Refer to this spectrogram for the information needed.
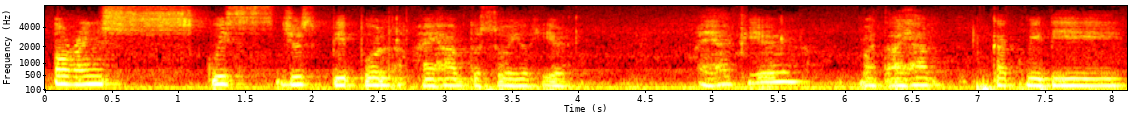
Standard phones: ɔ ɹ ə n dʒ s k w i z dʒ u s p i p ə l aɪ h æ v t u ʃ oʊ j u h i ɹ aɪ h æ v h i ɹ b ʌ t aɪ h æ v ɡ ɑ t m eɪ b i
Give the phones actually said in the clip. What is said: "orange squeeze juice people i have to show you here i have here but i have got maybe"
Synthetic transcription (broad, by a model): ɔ ɹ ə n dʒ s k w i s dʒ u s p i p ə l aɪ h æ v t u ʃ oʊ j u h i ɹ aɪ h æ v h i ɹ b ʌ t aɪ h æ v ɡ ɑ t m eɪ b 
